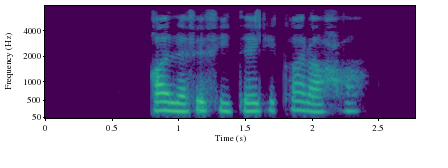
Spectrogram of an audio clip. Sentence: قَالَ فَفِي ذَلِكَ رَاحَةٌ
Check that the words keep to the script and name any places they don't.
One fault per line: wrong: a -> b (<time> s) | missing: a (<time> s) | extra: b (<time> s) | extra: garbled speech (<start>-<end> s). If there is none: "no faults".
no faults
